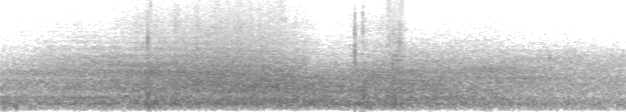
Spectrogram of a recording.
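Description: An SUV passing by on the highway, its tyre and engine noise swelling to a peak about two to three seconds in and then fading away.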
